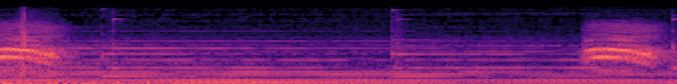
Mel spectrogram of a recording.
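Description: A sound effect of two harsh crow caws, one at the start and one at the end, loud, separated by a quiet stretch with a steady low hum underneath.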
